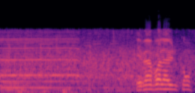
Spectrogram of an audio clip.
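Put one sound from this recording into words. Two men sing together into a microphone, holding a long note.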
